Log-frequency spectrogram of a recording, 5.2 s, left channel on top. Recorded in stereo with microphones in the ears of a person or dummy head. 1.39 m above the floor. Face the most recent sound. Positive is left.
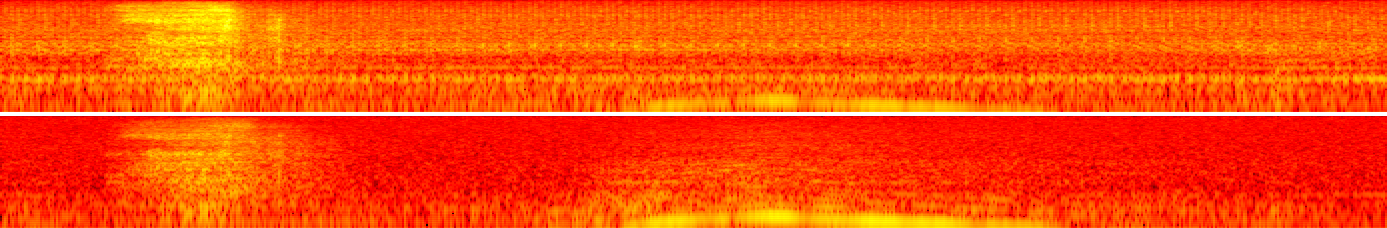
turn(degrees=45)  # may be behind; listen again after turning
